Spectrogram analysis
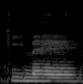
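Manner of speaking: usual speaking voice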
